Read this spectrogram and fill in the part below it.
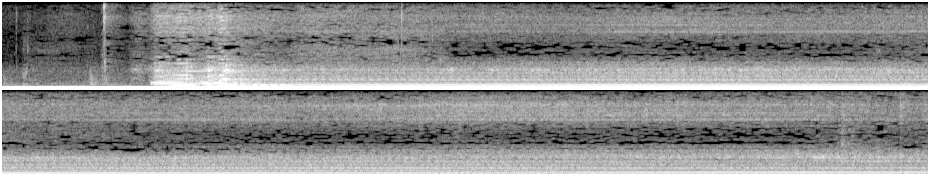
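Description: An electric motor ramping up on a soft starter: a brief click, then a steady mechanical hum with tonal whine settles in and holds evenly at moderate level, with no voices.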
